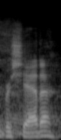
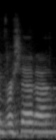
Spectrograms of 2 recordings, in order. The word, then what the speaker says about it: bruschetta: Bruschetta. Sk. That's what we say, all right?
